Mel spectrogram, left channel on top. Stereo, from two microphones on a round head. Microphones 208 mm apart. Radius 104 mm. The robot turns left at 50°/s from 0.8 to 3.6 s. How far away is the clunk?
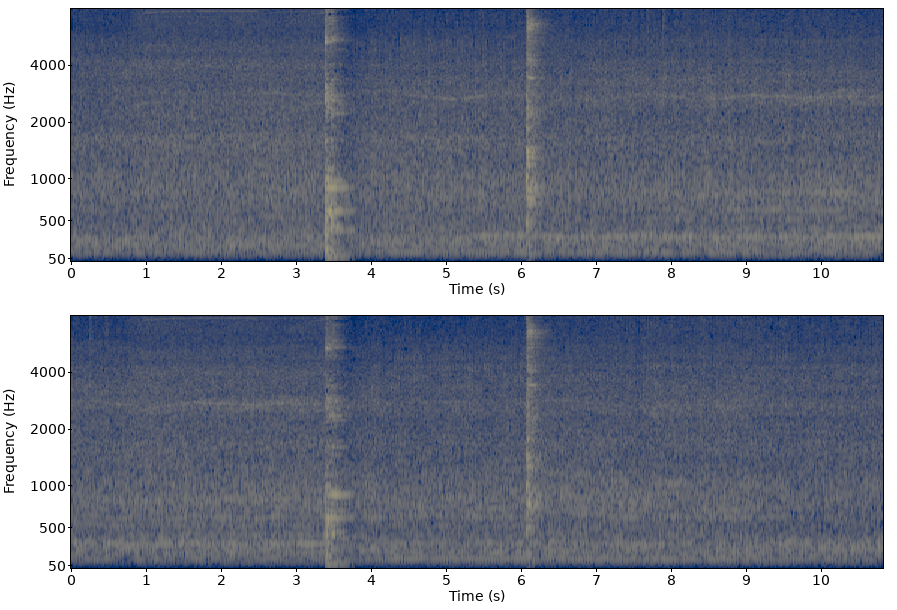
About 0.7 m.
